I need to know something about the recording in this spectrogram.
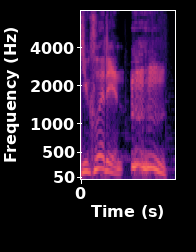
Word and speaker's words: Euclidean: That's how you pronounce it. It is Euclidean.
